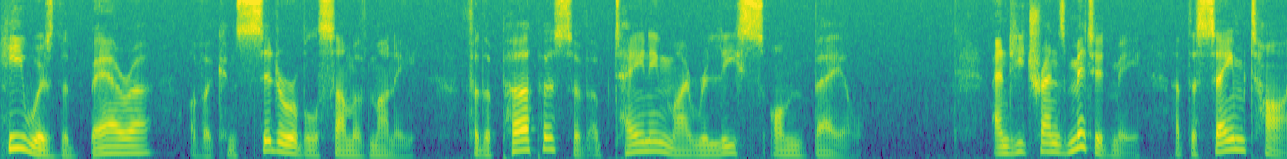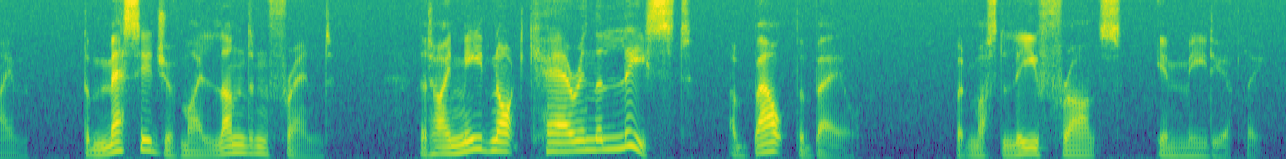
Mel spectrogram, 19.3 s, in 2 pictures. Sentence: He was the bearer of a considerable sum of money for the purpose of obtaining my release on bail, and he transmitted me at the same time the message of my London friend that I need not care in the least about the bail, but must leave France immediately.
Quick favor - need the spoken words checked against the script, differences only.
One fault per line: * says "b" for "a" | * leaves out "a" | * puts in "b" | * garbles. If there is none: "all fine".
all fine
